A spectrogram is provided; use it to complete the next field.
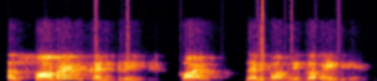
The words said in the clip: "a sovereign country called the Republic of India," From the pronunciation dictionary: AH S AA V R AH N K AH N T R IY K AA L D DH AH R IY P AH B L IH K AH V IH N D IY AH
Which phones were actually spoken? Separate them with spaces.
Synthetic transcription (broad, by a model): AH S AA V R AH N K AH N T R IY K AA L D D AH R IY P AH B L IH K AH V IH N D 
